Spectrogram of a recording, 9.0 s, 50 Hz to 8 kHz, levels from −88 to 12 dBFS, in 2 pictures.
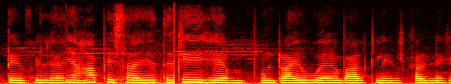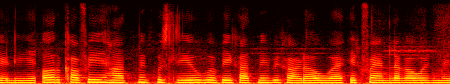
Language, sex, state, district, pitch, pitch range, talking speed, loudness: Hindi, female, Jharkhand, Jamtara, 210 Hz, 200-220 Hz, 205 wpm, -16 LUFS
